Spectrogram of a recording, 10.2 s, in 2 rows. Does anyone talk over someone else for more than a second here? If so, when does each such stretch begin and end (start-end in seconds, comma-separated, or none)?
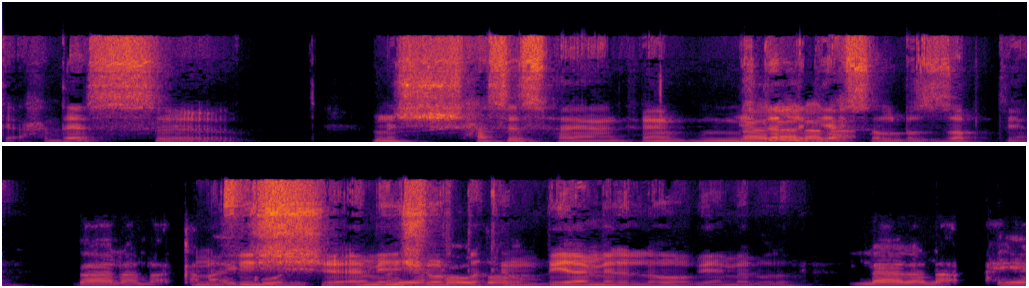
6.1-7.8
